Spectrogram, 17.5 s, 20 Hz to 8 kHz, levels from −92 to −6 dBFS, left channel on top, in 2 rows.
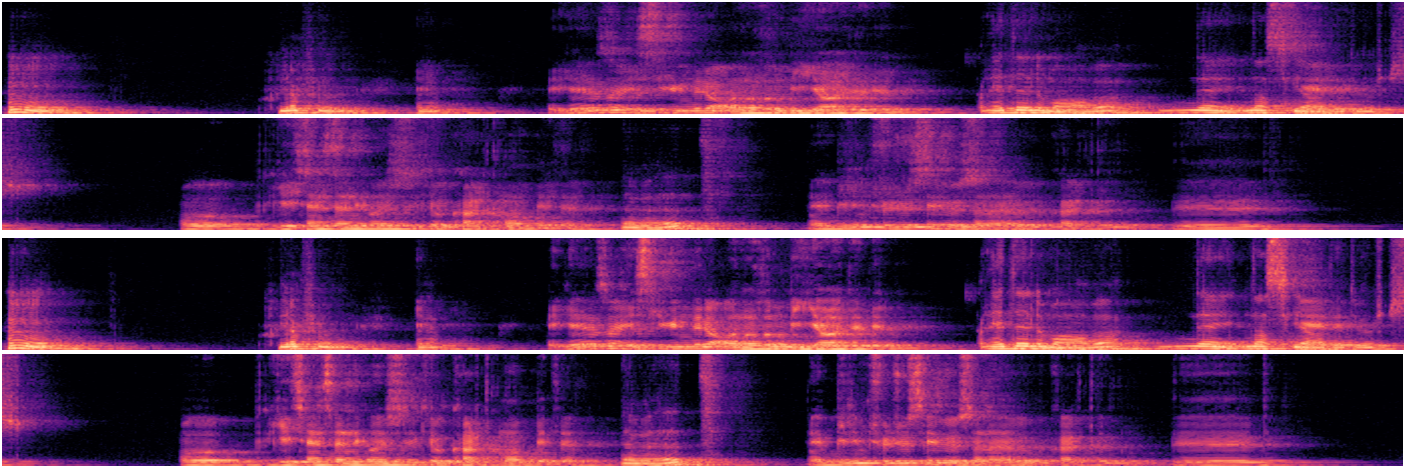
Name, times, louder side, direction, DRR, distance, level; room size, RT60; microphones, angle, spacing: voice 1, 0.0-0.4 1.7-2.2 2.6-2.8 6.1-8.9 12.6-13.2, right 1 dB, 45° right, 6 dB, 2.6 m, -20 dB
voice 2, 3.4-5.7 8.0-8.6 9.9-12.4 13.8-16.7, right 2 dB, 80° right, 7 dB, 6.0 m, -24 dB
23.0 x 20.5 x 9.8 m, 0.94 s
head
